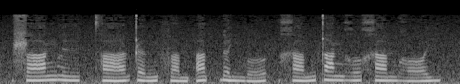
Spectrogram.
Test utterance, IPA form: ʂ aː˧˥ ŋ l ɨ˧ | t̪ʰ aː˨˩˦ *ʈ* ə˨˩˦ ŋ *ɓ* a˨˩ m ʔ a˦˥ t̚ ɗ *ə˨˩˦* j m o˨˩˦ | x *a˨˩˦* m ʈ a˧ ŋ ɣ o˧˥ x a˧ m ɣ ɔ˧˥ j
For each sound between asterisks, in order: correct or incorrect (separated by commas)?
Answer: correct, incorrect, incorrect, correct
